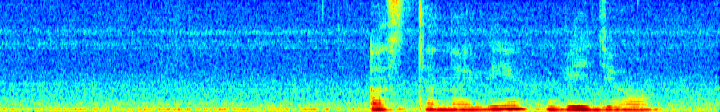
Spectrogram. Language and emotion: Russian, neutral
